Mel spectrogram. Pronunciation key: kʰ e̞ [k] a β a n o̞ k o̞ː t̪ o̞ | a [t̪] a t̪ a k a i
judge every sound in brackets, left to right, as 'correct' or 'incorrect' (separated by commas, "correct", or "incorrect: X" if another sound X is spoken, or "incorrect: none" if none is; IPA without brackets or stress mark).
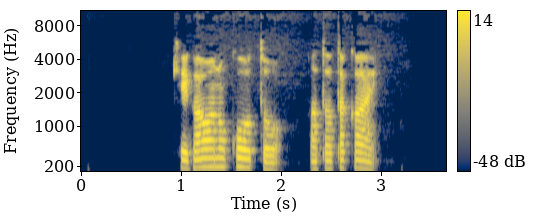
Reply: incorrect: ɡ, correct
